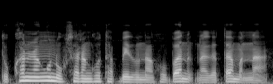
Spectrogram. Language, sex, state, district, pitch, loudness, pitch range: Garo, male, Meghalaya, West Garo Hills, 125 Hz, -17 LUFS, 105-135 Hz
